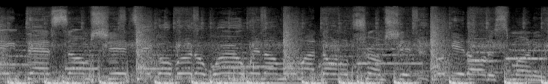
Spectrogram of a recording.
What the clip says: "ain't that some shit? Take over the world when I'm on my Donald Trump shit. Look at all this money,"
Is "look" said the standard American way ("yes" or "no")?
no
